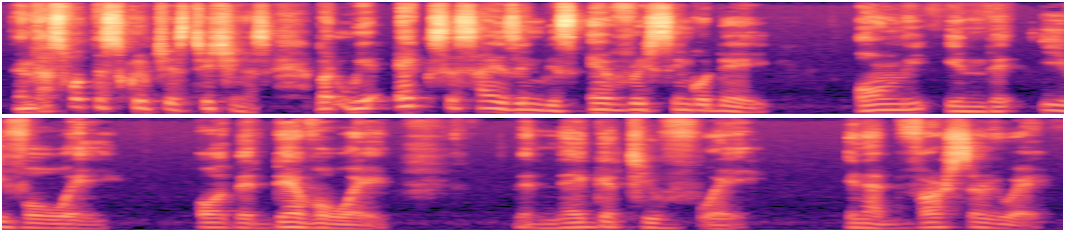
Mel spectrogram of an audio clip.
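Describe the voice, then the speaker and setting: Male, Tanzanian accent, husky voice, mid pitch, motivational spiritual coach, emphatic delivery, repeated phrases, rhetorical questions. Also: moderate pace, mellow. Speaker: host, spiritual transformation coach. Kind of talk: motivational spiritual teaching with personal anecdotes.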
